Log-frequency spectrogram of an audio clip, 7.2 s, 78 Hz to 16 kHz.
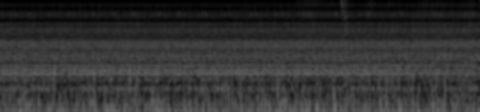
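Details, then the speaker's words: Lasko Windstorm 18-inch pedestal fan on medium speed: steady, coarse low buzz with a rattly edge. Abnormal vibration buzz occurs on low and medium and stops on speed three; the blade is still out of balance and shaking, cause unclear. "Over the days of having the fan though, I thought the um noise would be cured, but it turns out nope. Still doesn't. And there's low. This is medium. still does it on medium, like I said."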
